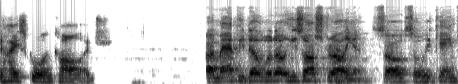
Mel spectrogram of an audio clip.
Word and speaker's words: Dellavedova: Where did Matthew Dellavedova? I think that's how you pronounce his name.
